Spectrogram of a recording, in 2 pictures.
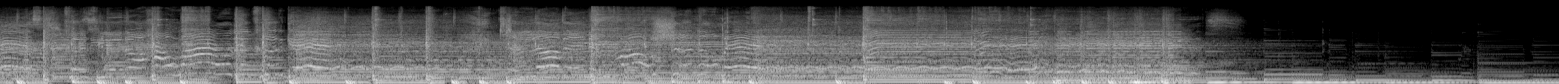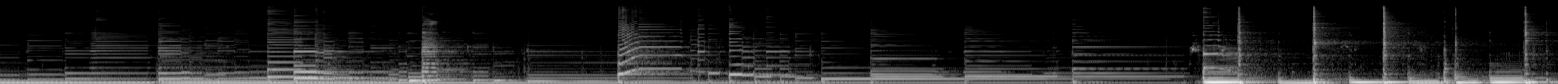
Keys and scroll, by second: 23.2 v, 30.5 super+c.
